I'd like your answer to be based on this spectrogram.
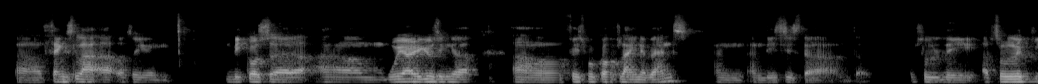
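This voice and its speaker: With a Spanish accent, a man speaks at a moderate pace and a medium pitch. His tone is bright and sharp, his intonation monotone and flat, and his loudness swings widely. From Spain. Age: 20s. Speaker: marketing agency owner, student. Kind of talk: interview. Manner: halting, many fillers.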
